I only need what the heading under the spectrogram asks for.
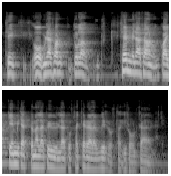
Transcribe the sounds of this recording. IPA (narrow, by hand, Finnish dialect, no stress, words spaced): sit oːm minæ soɑnuʔ tuolːɑ sem minæ sɑˑen kɑˑekːeˑim mitætːømælːæ pyːwˑølːæ tuosːɑ kerælæʋːirːostɑ ison sæˑønæsen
